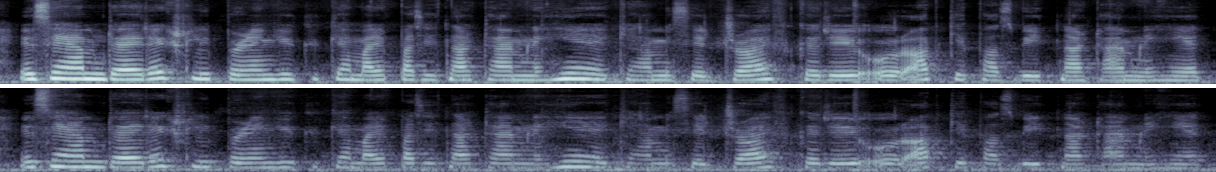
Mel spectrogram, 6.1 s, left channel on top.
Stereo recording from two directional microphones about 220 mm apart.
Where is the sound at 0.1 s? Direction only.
40° left (ahead or behind).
